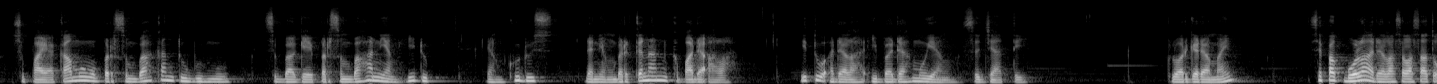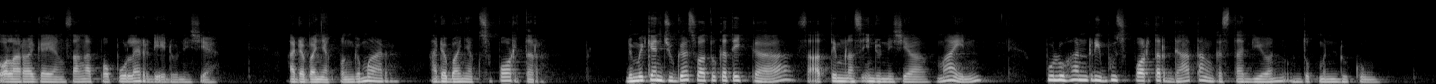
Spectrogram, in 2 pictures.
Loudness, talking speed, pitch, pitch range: -21 LUFS, 115 wpm, 130 Hz, 120-165 Hz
